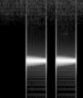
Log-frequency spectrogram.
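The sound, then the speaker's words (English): An outgoing telephone call rings out. The ringing tone comes as two short, steady, low-pitched bursts with a brief gap between them, clear and alone against silence. “All right, it's ringing.”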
